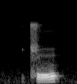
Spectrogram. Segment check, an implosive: absent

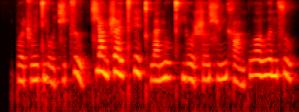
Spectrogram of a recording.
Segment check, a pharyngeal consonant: absent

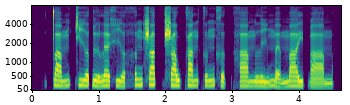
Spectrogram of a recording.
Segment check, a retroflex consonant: present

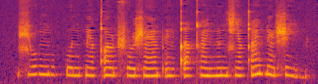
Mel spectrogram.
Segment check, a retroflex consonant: present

